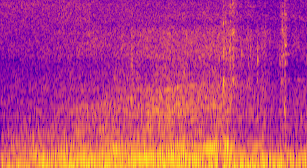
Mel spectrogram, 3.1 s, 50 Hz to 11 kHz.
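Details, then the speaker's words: 2015 Subaru WRX manual: engine revs, then short harsh grinding as the lever goes into third from fourth or second; suspected worn synchros, not confirmed. "going from fourth to third or second to third it just grinds like I'm and I'll demonstrate it it's apparently something to do with synchros going bad and so the gears and stuff or something aren't like matching their speeds properly so they're grinding together"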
